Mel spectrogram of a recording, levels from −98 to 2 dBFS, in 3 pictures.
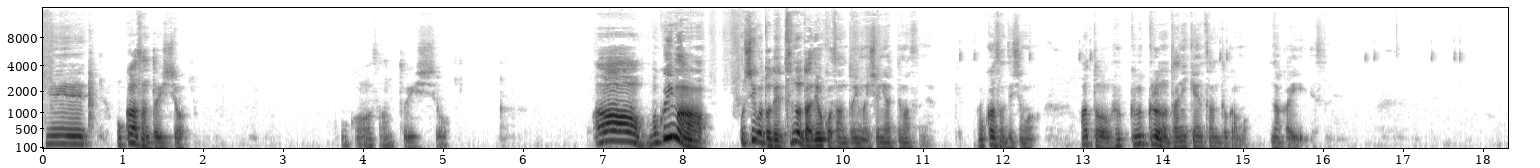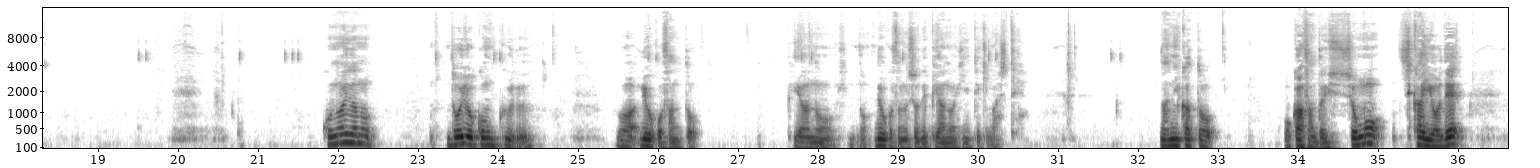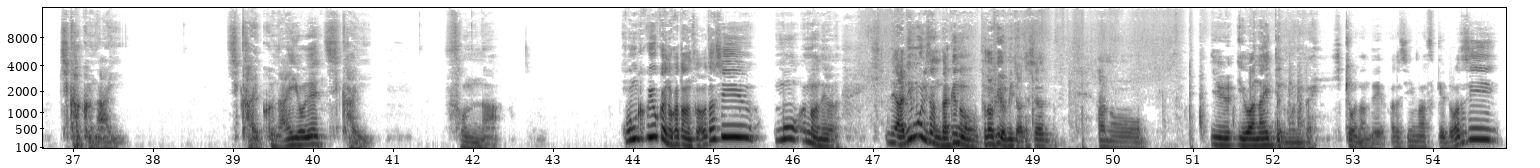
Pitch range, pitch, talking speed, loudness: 100-160 Hz, 135 Hz, 225 characters per minute, -18 LUFS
